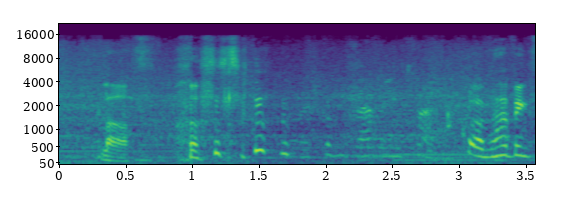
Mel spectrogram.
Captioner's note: giggles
